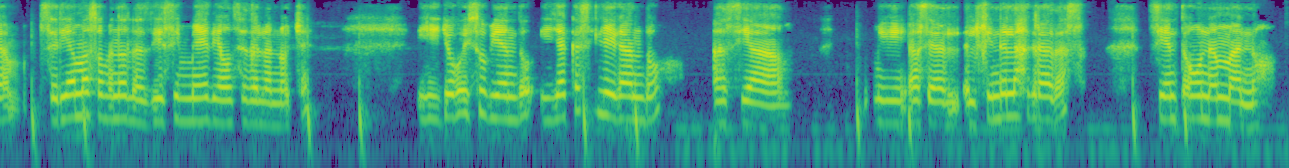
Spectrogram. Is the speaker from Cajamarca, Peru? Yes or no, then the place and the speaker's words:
yes; Cajamarca, Peru; De la ciudad de Cajamarca.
